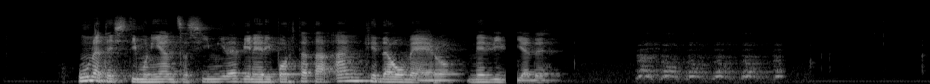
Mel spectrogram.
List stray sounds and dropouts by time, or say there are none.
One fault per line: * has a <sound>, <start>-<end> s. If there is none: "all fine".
* has a dropout, 5.1-5.2 s
* has a bark, 6.3-7.9 s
